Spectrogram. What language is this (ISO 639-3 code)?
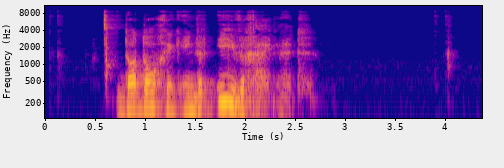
fry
